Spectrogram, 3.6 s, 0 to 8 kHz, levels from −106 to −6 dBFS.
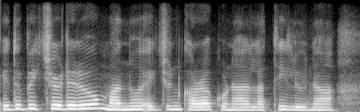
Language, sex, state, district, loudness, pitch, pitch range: Nagamese, female, Nagaland, Kohima, -14 LUFS, 220 Hz, 200-260 Hz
